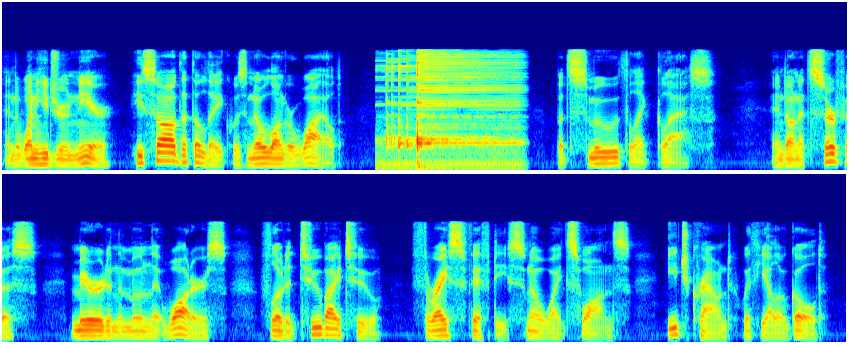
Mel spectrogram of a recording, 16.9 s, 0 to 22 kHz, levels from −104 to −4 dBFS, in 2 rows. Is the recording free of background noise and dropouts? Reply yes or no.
no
